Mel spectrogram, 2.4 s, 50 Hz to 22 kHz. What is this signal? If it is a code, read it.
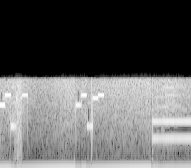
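Five-tone selective call (ZVEI), heard as quick runs of five tones, tones of about 70 ms. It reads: 88100
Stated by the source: ZVEI five-tone call received by SDR.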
